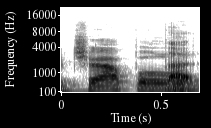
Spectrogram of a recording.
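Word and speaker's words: Chappell: I'm told that you pronounce it. Is it Chapel? I think that's what my kids said. Okay. So Chapel.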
